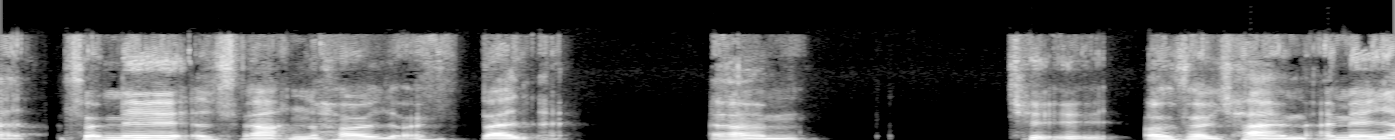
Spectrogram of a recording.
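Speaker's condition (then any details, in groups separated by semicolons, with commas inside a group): Tongue cancer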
